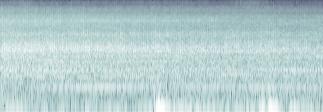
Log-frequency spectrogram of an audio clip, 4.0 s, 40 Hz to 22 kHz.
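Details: 1995 Toyota Land Cruiser 4.2 turbo diesel at auction inspection: low, even diesel rumble at idle with only soft, irregular swells, no knocks or rattles and no smoke; sounds healthy.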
